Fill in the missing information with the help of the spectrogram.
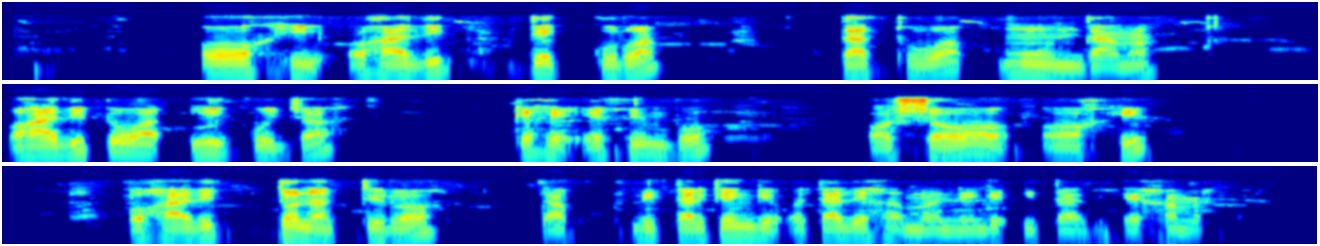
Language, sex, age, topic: Oshiwambo, male, 25-35, agriculture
